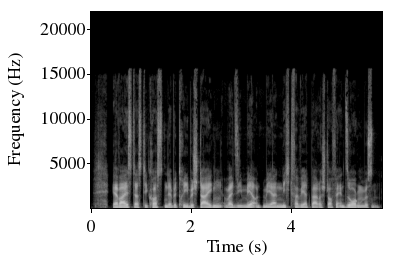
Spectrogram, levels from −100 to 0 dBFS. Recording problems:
none

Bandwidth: 15.5 kHz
